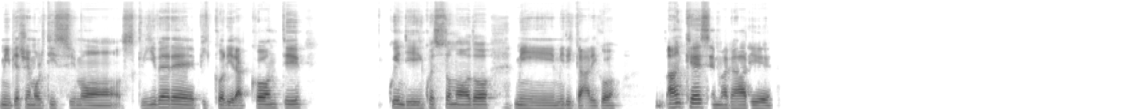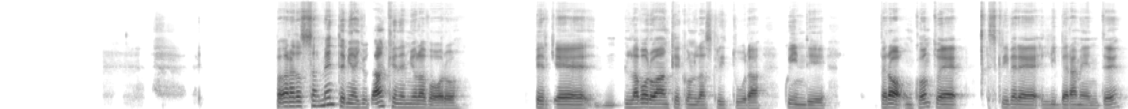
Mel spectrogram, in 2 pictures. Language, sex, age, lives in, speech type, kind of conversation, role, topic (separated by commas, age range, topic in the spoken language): Italian, male, 30-34, Italy, conversation, unstructured, none, Quali hobby ti aiutano a rilassarti dopo una giornata intensa?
